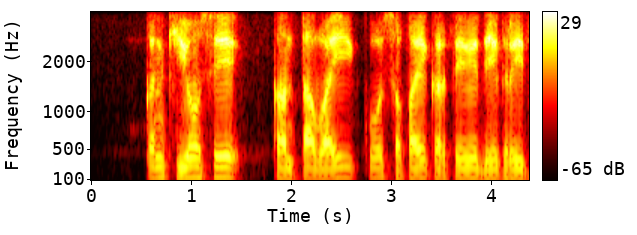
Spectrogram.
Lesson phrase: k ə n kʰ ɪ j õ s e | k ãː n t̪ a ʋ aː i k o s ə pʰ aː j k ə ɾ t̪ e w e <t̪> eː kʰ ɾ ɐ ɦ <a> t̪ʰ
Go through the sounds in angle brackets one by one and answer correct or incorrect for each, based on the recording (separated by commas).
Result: incorrect, incorrect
